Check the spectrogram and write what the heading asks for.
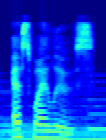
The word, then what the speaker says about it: Silas: Pronunciation, sy loose.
